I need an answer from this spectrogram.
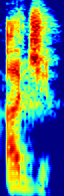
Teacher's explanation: حمزہ جیم زبر اج، جیم یہ زبان کا درمیان اور اس کے مقابل تالو کے میلاب سے ادا ہوتا ہے۔ زبان کا درمیان جب اوپر کے تالو سے ملتا ہے تو جیم ادا ہوتا ہے، تو حمزہ جیم زبر اج، دیکھیں یہاں زبان کا درمیان اوپر تالو سے لگ رہا ہے۔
